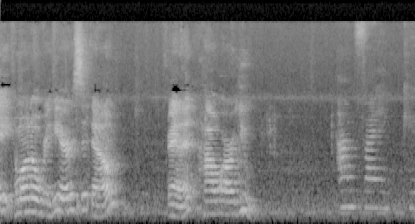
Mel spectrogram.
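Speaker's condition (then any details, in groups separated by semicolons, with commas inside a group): No condition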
